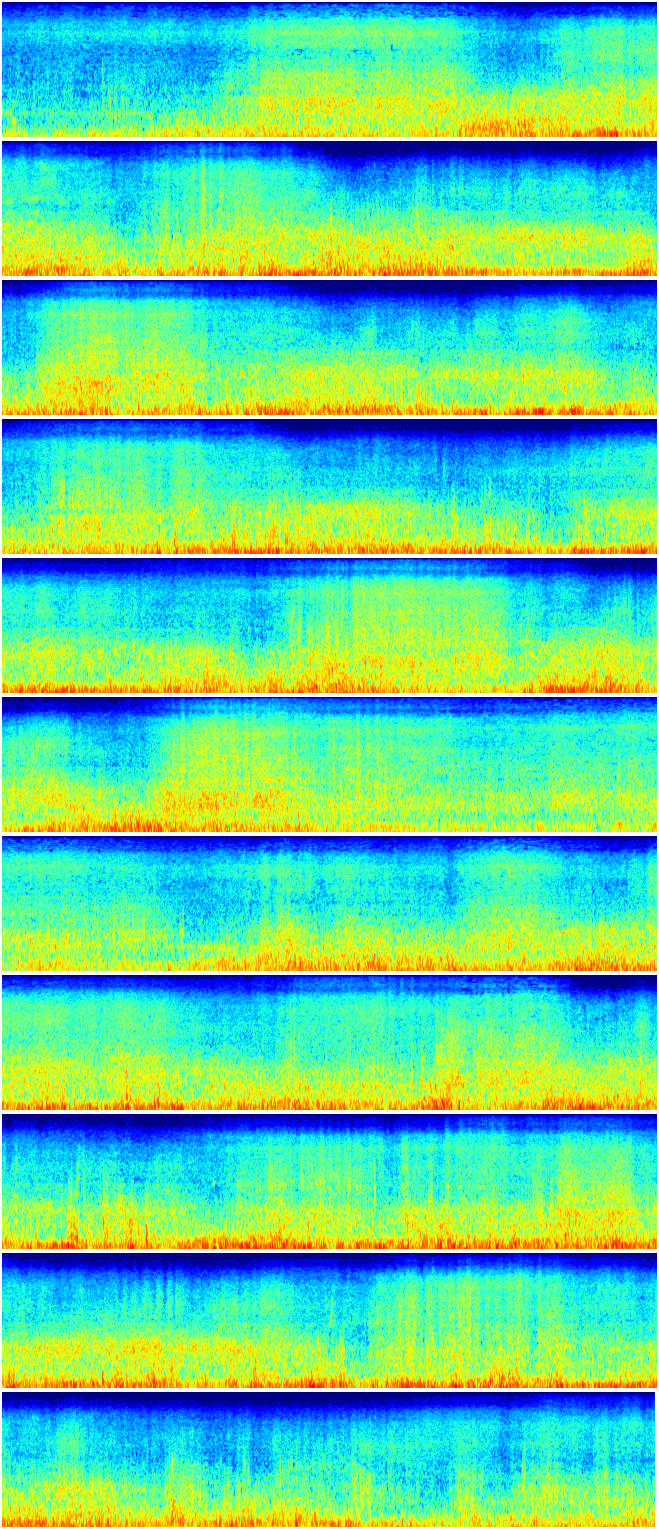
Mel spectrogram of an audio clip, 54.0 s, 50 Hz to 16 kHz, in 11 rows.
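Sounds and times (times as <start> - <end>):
ski edges scraping snow: 0.0 - 7.2, 9.6 - 12.4, 15.0 - 16.7, 19.4 - 39.5, 40.2 - 54.0
wind noise on microphone: 0.0 - 54.0.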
